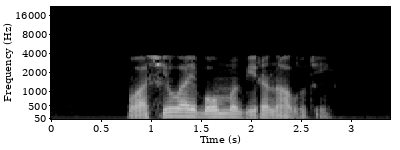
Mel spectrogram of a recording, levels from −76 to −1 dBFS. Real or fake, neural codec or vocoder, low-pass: real; none; 3.6 kHz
